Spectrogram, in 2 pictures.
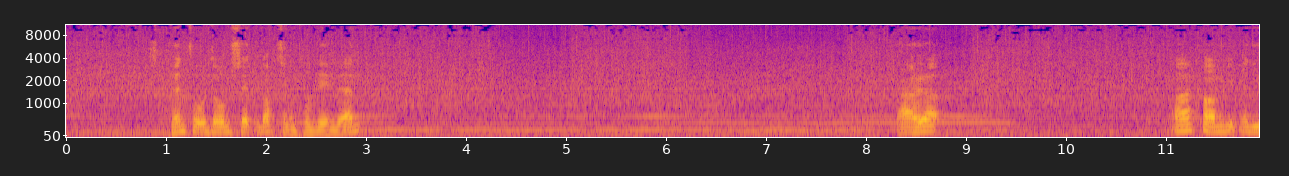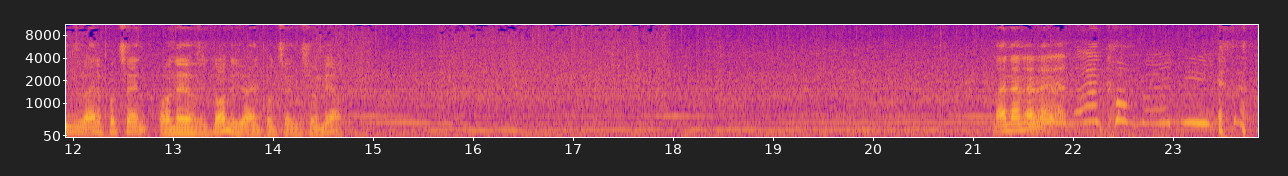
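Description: A concrete pump's engine hums.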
